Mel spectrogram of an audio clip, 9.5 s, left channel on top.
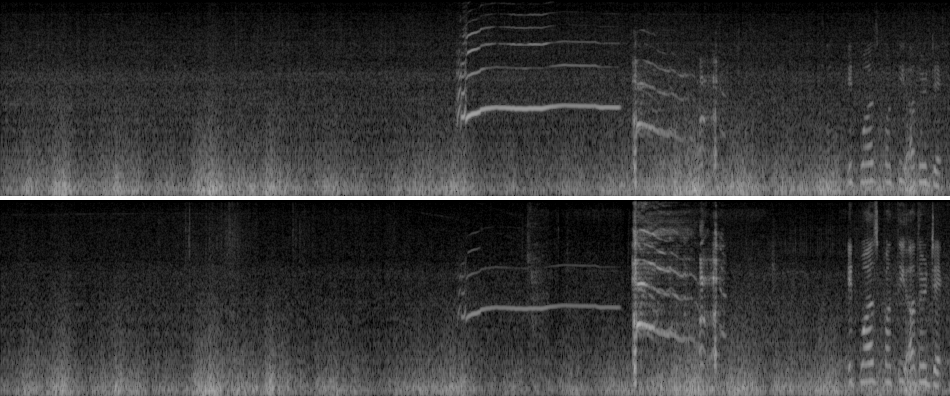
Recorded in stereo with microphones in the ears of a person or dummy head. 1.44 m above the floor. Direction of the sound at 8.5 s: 55° right (ahead or behind).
